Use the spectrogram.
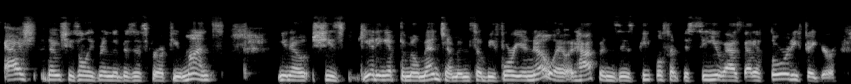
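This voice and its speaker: A woman with a raspy voice, a real estate coach talking with energy and emphasis in a podcast interview. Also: medium pitch, dry recording, muffled recording. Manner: energetic, emphatic, many restarts.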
